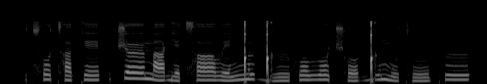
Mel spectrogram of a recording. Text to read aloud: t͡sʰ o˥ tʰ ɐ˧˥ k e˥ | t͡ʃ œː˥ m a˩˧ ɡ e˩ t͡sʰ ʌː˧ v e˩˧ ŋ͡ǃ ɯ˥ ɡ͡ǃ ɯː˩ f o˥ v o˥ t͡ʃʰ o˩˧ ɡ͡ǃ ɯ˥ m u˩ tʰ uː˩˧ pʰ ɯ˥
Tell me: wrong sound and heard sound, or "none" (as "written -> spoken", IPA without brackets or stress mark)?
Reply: none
